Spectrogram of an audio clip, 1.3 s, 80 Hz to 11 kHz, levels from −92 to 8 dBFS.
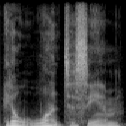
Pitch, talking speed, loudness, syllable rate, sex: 120 Hz, 285 wpm, -21 LUFS, 5.4 syllables/s, male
